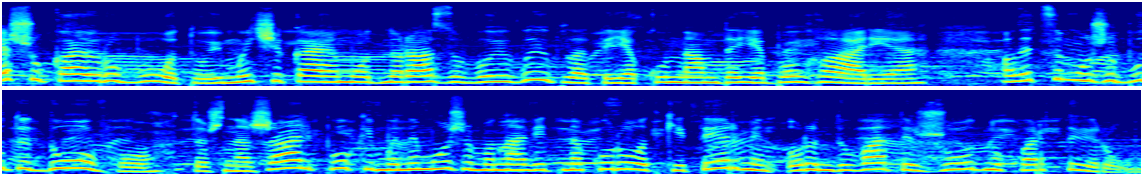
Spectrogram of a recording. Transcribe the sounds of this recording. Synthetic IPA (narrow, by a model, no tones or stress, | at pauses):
jaʃʊkɑjʊɾɔbɔt̪ʊimɪt͡ʃekɑjemɔːd̪nɔɾɑzɔʋɔjiʋɪplˠɐt̪ɪjɐkunɑmd̪ɐjɛbʊlˠɦɑɾʲijɐ | ɐlˠɛt̪sɛmɔʒɛbut̪ɪd̪ɔwɦɔt̪ɔʒnɐʒɑlʲpɔkɪmɪnɛmɔʒemɔnɑʋʲit̚ʲnɐkɔɾɔt̪kɪjt̪ɛrmʲinɔɾend̪ʊʋɑt̪ɪʒɔd̪̚nʊkʋɐrt̪ɪɾʊ̰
